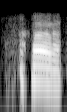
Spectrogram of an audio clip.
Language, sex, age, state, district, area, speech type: Bengali, male, 18-30, West Bengal, Dakshin Dinajpur, urban, conversation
